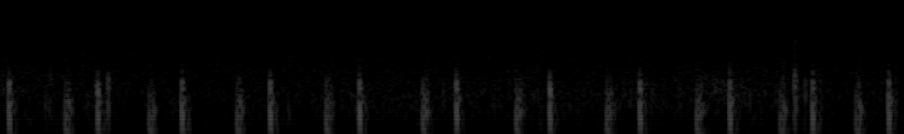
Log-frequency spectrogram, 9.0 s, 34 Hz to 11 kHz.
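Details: Boy's heart sounds, ASMR recording: steady low lub-dub pairs at about 67 beats a minute, regular rhythm; normal heart sounds.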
